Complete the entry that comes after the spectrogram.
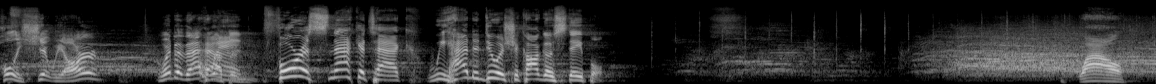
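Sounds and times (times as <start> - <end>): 
speech: 0.0 - 6.1, 10.8 - 11.4
live audience applause: 7.0 - 11.5.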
